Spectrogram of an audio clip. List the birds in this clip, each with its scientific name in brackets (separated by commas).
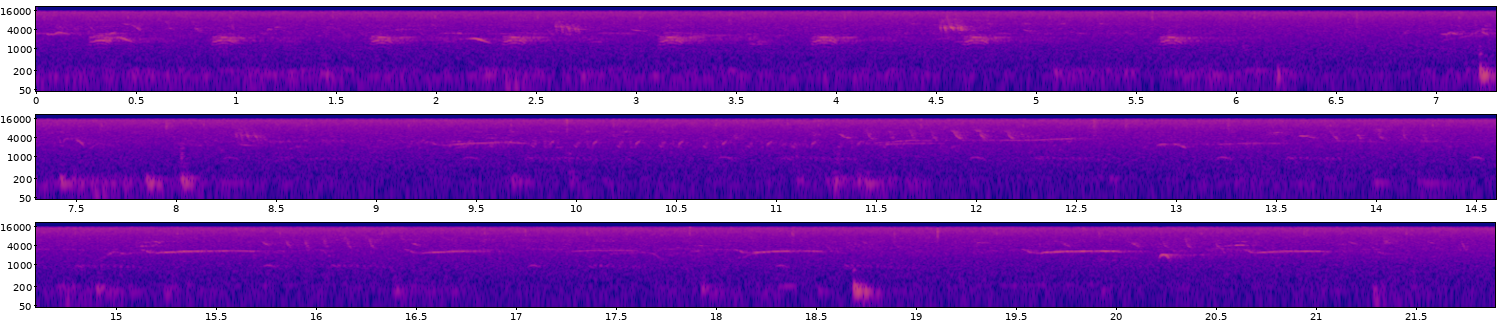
African Black-headed Oriole (Oriolus larvatus), Blue-naped Mousebird (Urocolius macrourus), White-bellied Go-away-bird (Corythaixoides leucogaster)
